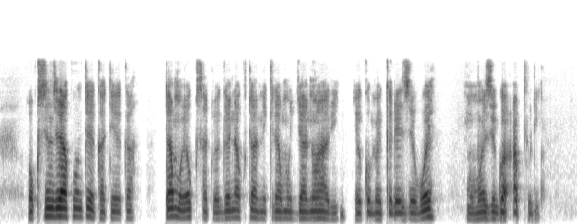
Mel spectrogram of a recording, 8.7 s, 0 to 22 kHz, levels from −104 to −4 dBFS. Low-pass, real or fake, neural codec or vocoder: 7.2 kHz; fake; codec, 16 kHz, 16 kbps, FunCodec, trained on Chinese and English, 50 frames a second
